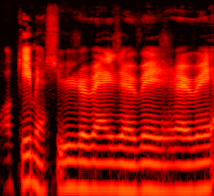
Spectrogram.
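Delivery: put-on low, timid mumbling old man; a low, frightened old man voice; meek old man. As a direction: cower before the officer. Meek character cowering before police.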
